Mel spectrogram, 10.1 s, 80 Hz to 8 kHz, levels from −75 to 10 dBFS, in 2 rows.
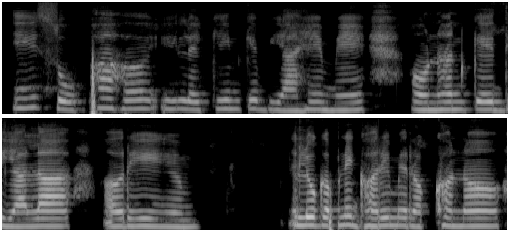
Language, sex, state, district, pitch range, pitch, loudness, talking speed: Bhojpuri, female, Uttar Pradesh, Varanasi, 195-225 Hz, 205 Hz, -23 LUFS, 115 wpm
